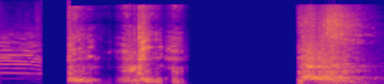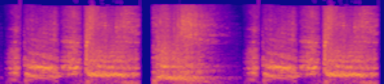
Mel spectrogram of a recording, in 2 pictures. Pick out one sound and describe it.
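A tiger roars and growls loudly.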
